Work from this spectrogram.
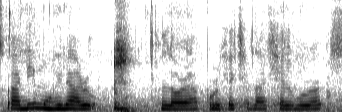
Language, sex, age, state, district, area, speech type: Assamese, female, 18-30, Assam, Morigaon, rural, spontaneous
